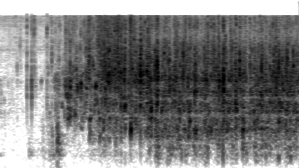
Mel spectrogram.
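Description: Wash water gushing out of the opened drain valve at the base of a Lavario portable clothes washer bucket and splashing onto gravel. The flow starts about half a second in and then runs steadily.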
